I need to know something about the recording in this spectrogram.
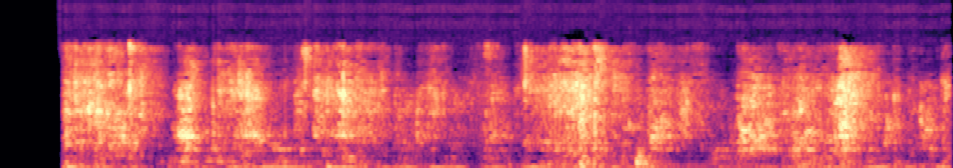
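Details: Wild boar. Fighting wild boars give harsh, noisy squeals and grunts in uneven bursts that swell and fade. The calls are rough and broadband, with a few higher whining notes between the louder outbursts.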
